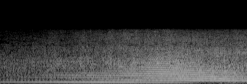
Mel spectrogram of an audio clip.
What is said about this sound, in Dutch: Terwijl heer Bommel door dit feestmaal over zijn krachten raakte, was het watervliegtuig van de internationale inmaakindustrie naast het vliegveld van Onkstok neergestreken.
